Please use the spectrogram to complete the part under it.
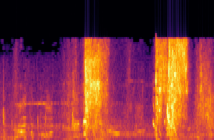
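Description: Something whooshes swiftly through the air.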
